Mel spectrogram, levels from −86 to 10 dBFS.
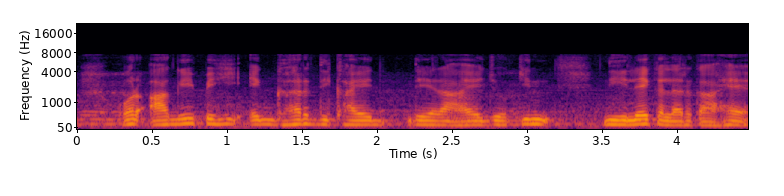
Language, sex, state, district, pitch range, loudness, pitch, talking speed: Hindi, male, Arunachal Pradesh, Lower Dibang Valley, 115-135 Hz, -19 LUFS, 125 Hz, 215 wpm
